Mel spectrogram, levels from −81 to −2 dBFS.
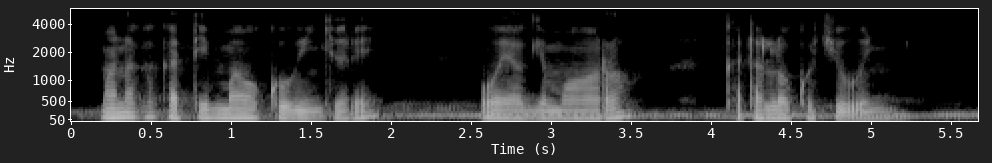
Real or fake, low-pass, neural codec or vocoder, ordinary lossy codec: real; 5.4 kHz; none; Opus, 24 kbps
